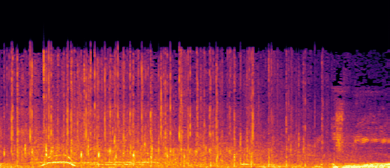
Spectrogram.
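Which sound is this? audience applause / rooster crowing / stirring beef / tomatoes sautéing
audience applause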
